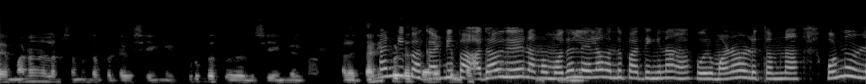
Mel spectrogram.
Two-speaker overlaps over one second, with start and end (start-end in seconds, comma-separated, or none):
3.8-5.8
